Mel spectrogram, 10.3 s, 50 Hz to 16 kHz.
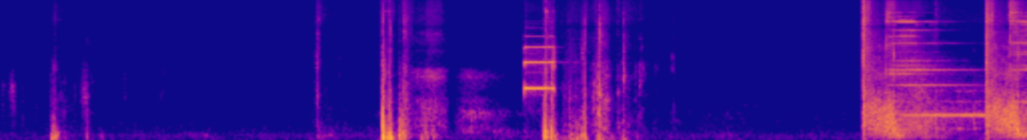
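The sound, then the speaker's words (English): A shot timer gives a short electronic start beep partway through a timed handgun drill from the holster with a 10-round magazine, mixed among sharp metallic clanks and impacts, with a longer ringing, clattering stretch near the end. “On the timer, you're going to hear the beep.”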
